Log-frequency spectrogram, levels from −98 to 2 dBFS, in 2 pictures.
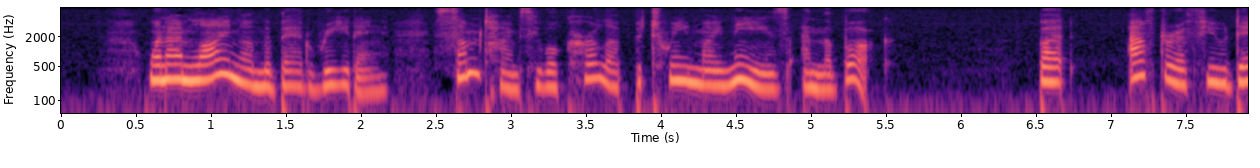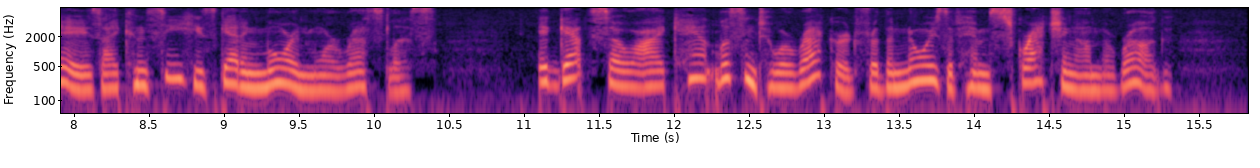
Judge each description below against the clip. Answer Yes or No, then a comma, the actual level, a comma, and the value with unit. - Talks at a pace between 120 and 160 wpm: No, average, 190 wpm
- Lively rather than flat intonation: Yes, wide, 5.8 semitones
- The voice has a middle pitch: No, high, 205 Hz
